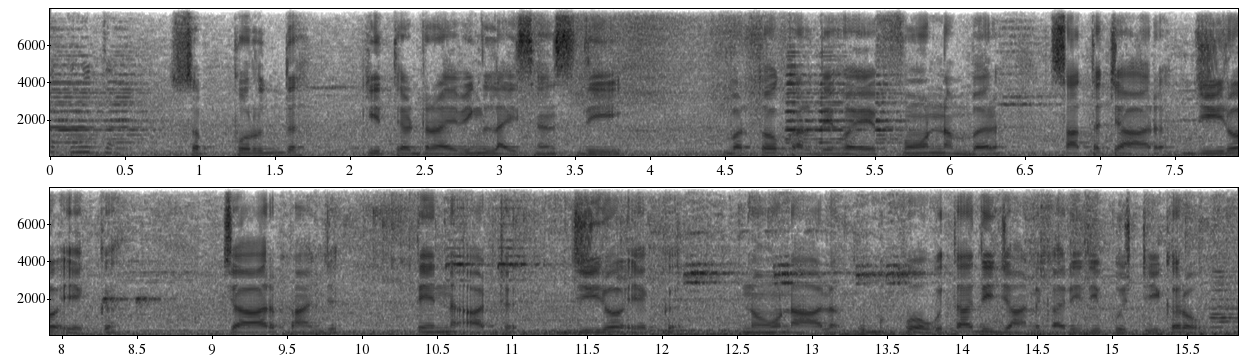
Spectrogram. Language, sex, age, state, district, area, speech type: Punjabi, male, 18-30, Punjab, Gurdaspur, urban, read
